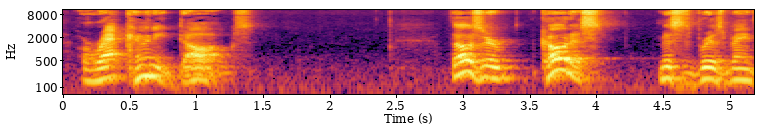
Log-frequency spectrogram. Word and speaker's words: coatis: "Those are coatis," Mrs. Brisbane said, reading from the letter, pronounced coatis. The coatis looked weird.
